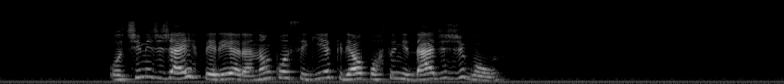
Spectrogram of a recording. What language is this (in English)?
Portuguese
